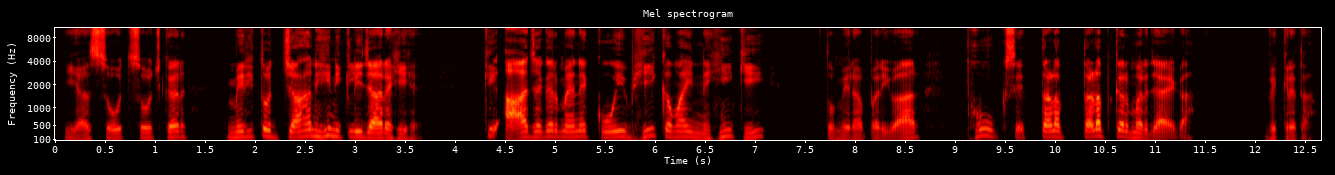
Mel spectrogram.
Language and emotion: Hindi, fearful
